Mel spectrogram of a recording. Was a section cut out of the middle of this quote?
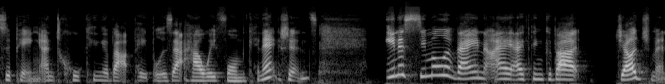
no; 0 cuts

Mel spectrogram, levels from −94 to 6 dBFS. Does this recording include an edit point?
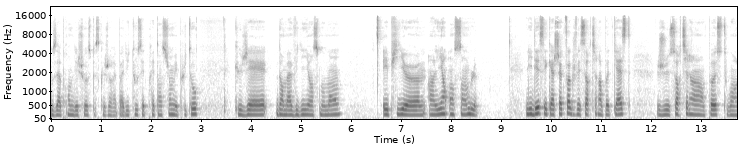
yes; 3 cuts; at 3.6 s, 7.5 s, 9.5 s

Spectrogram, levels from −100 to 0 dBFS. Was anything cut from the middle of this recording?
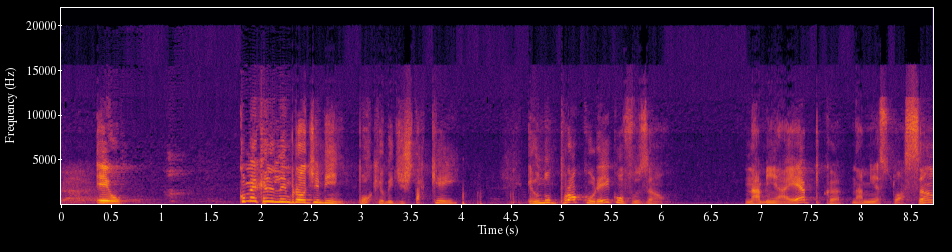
no; 0 cuts

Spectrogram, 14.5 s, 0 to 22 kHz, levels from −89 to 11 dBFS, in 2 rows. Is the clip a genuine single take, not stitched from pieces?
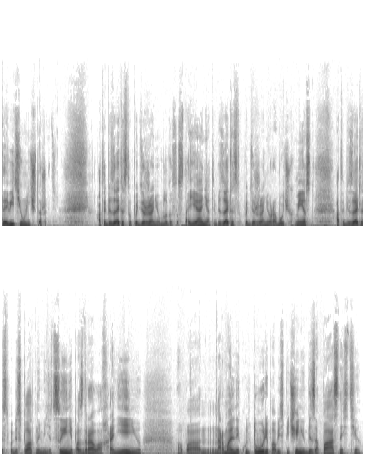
no; 2 cuts; at 1.7 s, 10.9 s

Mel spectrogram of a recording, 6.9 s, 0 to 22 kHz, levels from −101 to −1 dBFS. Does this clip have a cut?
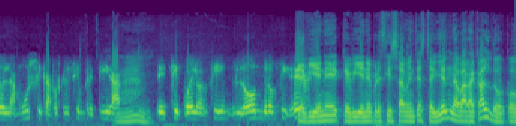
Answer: no; 0 cuts

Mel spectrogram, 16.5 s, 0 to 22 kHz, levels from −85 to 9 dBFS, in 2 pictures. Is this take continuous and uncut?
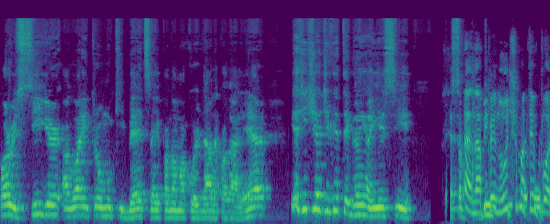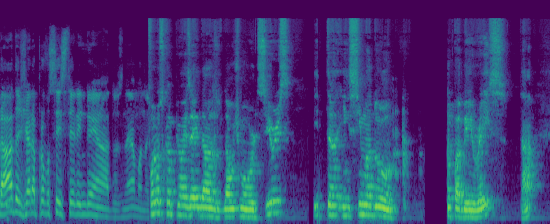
no; 1 cut; at 10.5 s

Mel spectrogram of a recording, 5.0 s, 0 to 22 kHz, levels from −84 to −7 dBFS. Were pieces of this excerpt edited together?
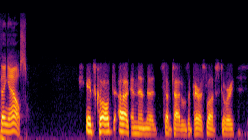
yes; 1 cut; at 2.6 s

